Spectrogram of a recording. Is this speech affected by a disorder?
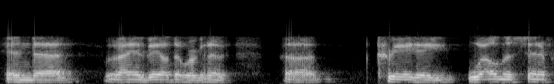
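Yes: Parkinson's; stays active.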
